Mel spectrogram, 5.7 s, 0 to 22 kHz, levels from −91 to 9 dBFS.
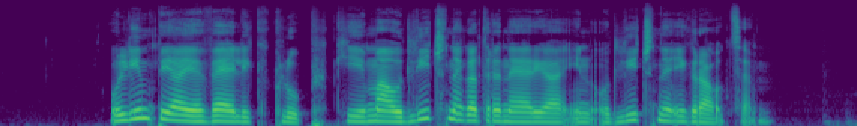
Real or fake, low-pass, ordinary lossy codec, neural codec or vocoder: fake; 19.8 kHz; none; vocoder, 44.1 kHz, 128 mel bands every 256 samples, BigVGAN v2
